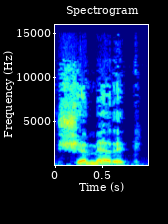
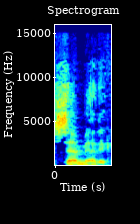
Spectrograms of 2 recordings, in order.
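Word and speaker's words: Semitic: Any tribe that comes from Shem is Shemetic, not Seeic. Again, that's a Yiddishized form of the word.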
